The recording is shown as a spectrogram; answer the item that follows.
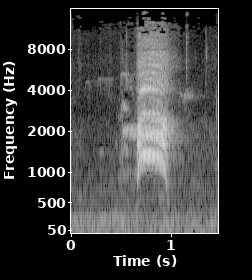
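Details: Crow giving a single harsh, broad caw lasting about a third of a second, loud against a quiet low background hum, recorded among crows fighting for food.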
